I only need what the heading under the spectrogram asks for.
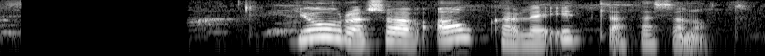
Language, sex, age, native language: Icelandic, female, 30-39, Swedish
